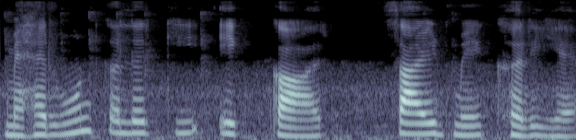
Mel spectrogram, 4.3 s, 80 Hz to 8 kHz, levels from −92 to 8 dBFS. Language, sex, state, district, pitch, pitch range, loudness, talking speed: Hindi, female, Punjab, Pathankot, 205 Hz, 185-235 Hz, -20 LUFS, 125 wpm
